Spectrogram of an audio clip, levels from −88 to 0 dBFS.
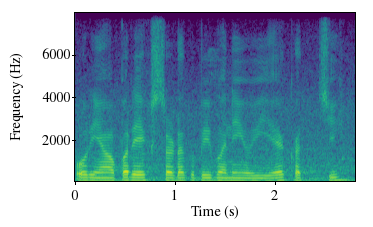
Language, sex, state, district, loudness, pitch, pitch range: Hindi, male, Uttar Pradesh, Shamli, -17 LUFS, 130 Hz, 125-135 Hz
